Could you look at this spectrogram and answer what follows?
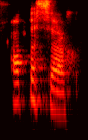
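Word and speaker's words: הַפָּסַח: «Апасах». Да, а теперь относительно слова Песах, конечно, мы знаем, что Песах пишется как? Сегол, сегол. Так вот, в сеголатных словах на конце фразы ударный сегол переходит в камац.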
